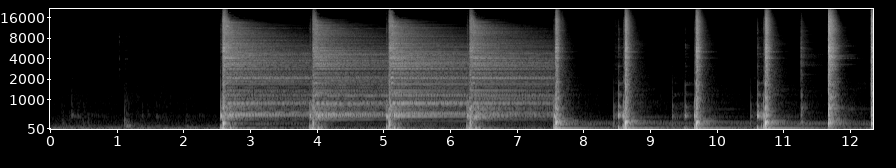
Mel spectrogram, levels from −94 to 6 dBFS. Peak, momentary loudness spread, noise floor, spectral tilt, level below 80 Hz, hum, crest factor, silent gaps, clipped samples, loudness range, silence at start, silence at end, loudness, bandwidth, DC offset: 0 dBFS; 18 LU; -60 dBFS; -2 dB/octave; -42 dBFS; none; 30 dB; none; under 0.1%; 6 LU; 2.55 s; 0 s; -27 LUFS; over 20 kHz; under 0.1%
